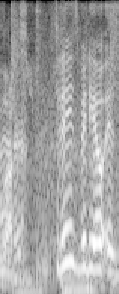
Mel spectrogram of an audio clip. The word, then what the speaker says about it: Lux: luxurious i'm really excited i think they pronounce it luke's but luke's luck i'm gonna call it lux today's video is not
